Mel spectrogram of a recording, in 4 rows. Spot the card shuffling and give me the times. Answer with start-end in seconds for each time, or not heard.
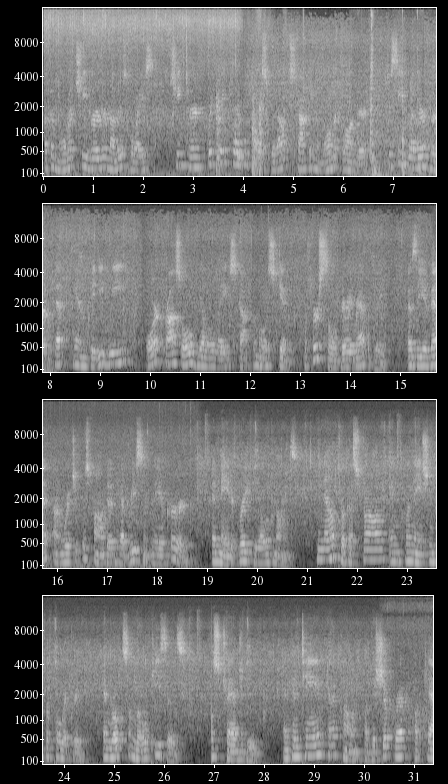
3.4-5.2.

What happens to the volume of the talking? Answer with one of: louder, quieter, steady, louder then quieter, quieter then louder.
steady.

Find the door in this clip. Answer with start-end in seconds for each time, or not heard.
6.1-8.1.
